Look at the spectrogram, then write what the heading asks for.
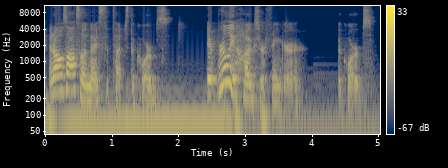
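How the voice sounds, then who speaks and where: A young woman from China, a native Mandarin speaker, chatting casually with viewers on a livestream in a relaxed, rambling way full of fillers. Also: medium pitch, normal speed, slightly rough, soft background music. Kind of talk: casual live-stream chat with viewers.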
